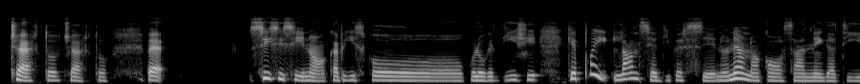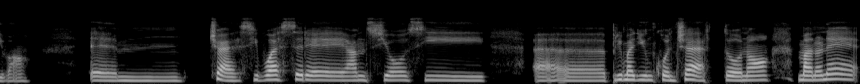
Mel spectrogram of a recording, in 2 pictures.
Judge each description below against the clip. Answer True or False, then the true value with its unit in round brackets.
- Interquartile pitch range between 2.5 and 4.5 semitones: True (2.9 semitones)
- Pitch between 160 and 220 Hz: True (190 Hz)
